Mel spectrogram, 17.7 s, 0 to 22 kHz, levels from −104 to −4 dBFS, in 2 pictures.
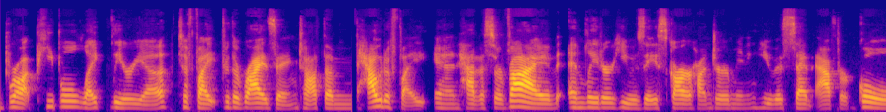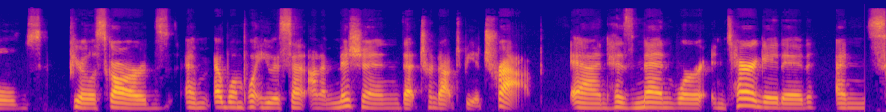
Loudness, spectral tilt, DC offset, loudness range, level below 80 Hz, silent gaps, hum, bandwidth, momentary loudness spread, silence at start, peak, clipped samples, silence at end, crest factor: -24 LUFS; -2 dB/octave; under 0.1%; 7 LU; -82 dBFS; none; none; 16 kHz; 14 LU; 0.05 s; 0 dBFS; under 0.1%; 0 s; 24 dB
